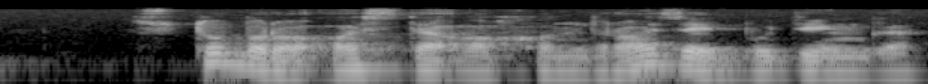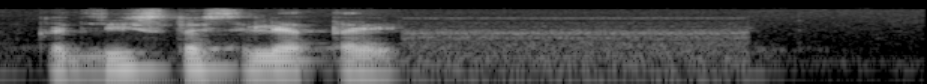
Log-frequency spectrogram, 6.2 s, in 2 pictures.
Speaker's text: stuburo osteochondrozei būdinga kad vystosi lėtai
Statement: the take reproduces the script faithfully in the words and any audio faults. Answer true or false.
true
